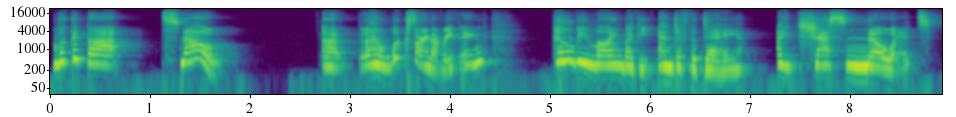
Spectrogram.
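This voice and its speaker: A woman voicing a lovesick, obsessive, girlish animatronic in a video game, with breathy, dreamy swooning. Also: high voice, lively intonation, takes it slowly, fairly bright tone, full character voice. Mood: scheming infatuation. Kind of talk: video game character acting.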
